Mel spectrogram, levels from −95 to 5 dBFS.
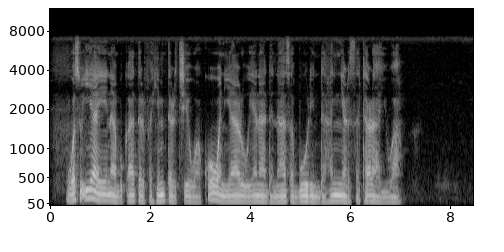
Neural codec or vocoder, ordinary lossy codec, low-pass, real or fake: none; none; 7.2 kHz; real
